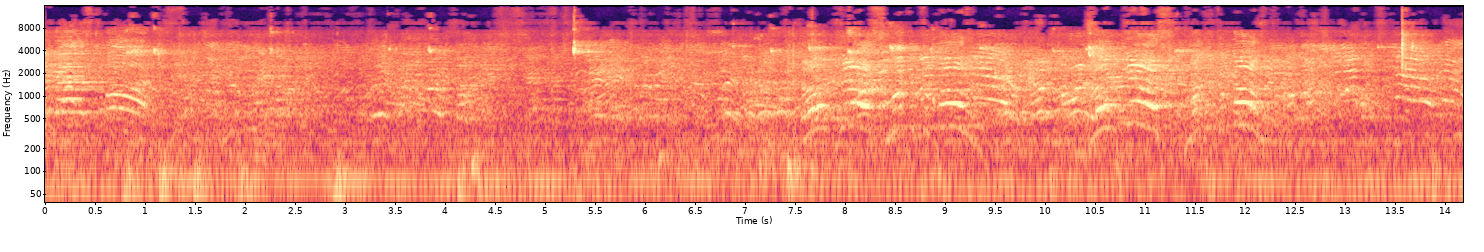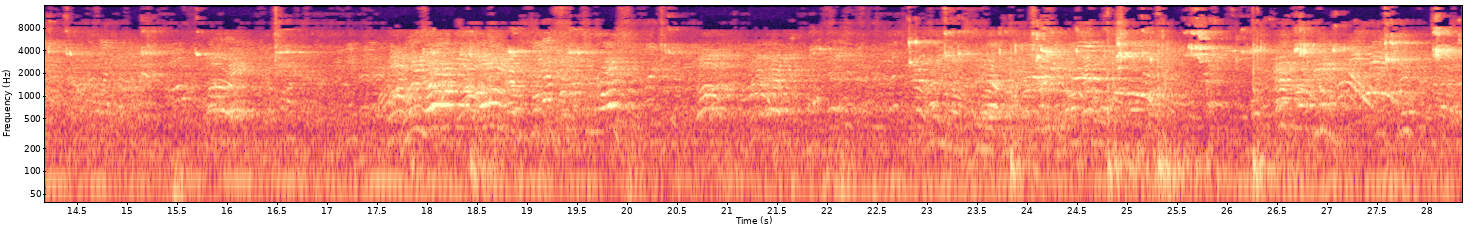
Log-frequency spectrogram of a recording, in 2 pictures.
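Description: A crowd of spectators murmurs and calls out in a large echoing gym.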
